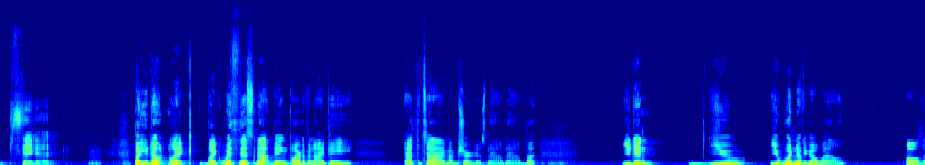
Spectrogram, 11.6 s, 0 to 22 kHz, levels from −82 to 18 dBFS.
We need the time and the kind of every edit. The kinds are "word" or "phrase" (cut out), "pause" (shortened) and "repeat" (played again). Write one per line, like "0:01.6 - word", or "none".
0:06.3 - repeat
0:10.0 - phrase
